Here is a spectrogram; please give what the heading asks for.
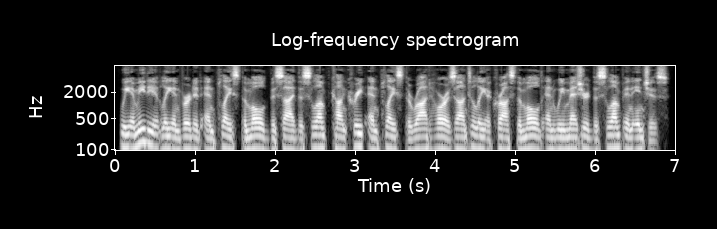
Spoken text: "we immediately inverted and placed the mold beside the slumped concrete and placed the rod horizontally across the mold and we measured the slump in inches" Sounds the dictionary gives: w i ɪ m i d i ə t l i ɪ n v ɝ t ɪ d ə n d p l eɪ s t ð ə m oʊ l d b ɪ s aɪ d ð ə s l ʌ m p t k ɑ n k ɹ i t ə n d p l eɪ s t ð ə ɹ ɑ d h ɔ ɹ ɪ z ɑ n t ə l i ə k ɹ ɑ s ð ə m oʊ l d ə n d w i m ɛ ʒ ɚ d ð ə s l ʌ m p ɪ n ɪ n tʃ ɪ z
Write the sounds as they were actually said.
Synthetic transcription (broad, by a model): w i ɪ m i d i ə t l i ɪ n v ɝ t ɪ d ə n p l eɪ s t ð ə m oʊ l d b ɪ s aɪ d ð ə s l ʌ m p k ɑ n k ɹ i t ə n p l eɪ s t ð ə ɹ ɑ d h ɔ ɹ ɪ z ɑ n t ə l i ə k ɹ ɑ s ð ə m oʊ l d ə n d w i m ɛ ʒ ɚ d ð ə s l ʌ m p ɪ n ɪ n tʃ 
